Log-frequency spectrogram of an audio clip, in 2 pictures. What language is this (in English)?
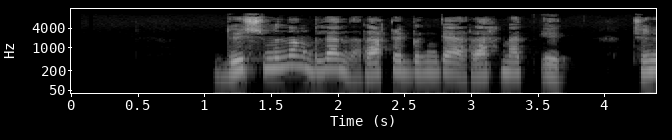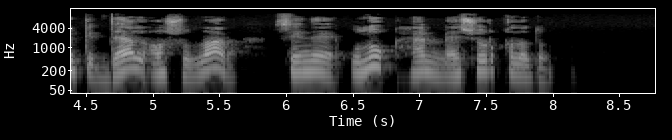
Uyghur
